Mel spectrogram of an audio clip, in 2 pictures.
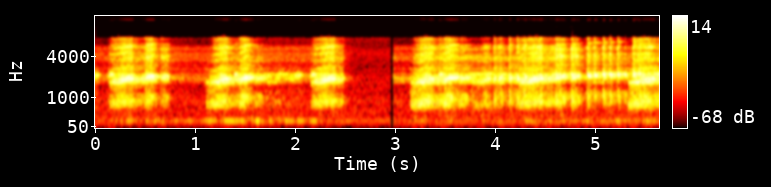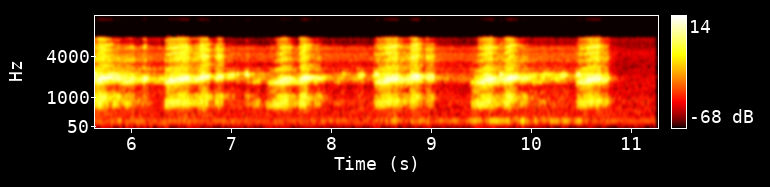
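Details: Frog giving a series of buzzy, pulsed croaks, short bursts alternating with a long continuous rattle in the middle, about one burst per second, against otherwise silent background.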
